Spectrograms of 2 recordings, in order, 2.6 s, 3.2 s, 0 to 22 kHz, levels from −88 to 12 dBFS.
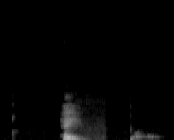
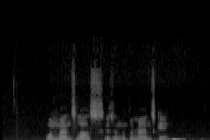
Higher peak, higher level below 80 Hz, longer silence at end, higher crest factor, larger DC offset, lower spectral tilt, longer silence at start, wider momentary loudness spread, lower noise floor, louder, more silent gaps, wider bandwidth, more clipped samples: first, -12 dBFS vs -28 dBFS; second, -84 dBFS vs -52 dBFS; first, 0.55 s vs 0.05 s; about the same, 22 dB vs 18 dB; neither; first, -6.5 dB/octave vs -4 dB/octave; first, 0.95 s vs 0.2 s; first, 26 LU vs 8 LU; first, -85 dBFS vs -69 dBFS; first, -28 LUFS vs -46 LUFS; neither; second, 7.2 kHz vs 16.5 kHz; neither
